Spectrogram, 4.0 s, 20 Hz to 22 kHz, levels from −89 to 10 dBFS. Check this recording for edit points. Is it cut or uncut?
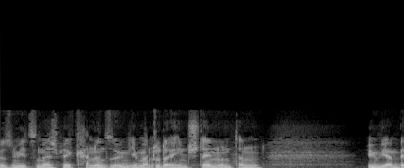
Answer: cut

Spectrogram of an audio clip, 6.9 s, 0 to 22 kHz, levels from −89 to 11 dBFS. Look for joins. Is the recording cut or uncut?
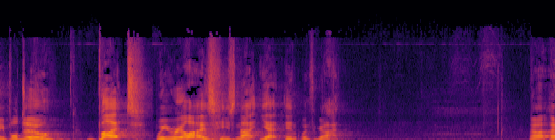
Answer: cut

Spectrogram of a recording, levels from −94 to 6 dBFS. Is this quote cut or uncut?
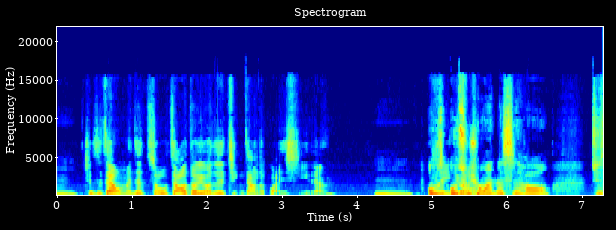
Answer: cut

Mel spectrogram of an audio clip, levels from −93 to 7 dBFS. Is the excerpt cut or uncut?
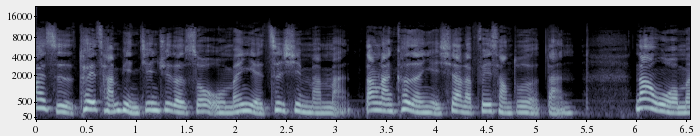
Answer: uncut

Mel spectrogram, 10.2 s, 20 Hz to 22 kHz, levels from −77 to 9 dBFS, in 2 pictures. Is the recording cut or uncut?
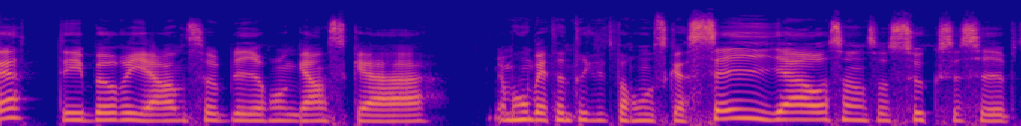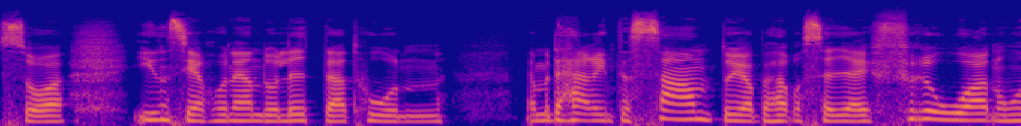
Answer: uncut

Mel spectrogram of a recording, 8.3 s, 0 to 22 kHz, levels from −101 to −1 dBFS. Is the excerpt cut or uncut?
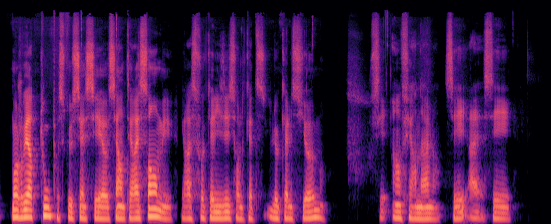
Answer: cut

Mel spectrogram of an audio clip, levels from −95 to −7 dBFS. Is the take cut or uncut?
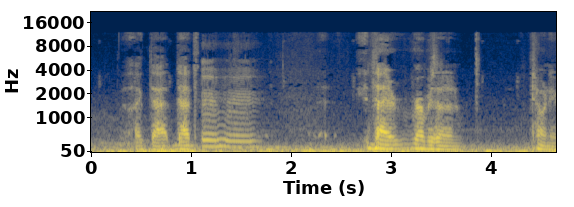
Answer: cut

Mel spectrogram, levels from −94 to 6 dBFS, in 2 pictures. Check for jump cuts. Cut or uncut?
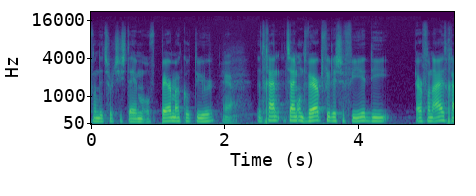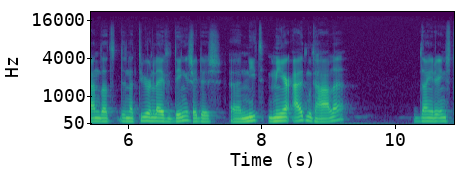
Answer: cut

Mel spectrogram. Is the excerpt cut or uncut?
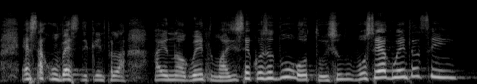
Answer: uncut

